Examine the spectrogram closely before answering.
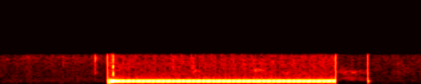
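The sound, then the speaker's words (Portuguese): A telephone line tone plays while a call is transferred: a single steady, mid-pitched tone holds for about a second, then stops, followed by a brief blip and silence. “Eu peço que a senhora aguarde em linha que eu vou passar o contato para o controle de qualidade”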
